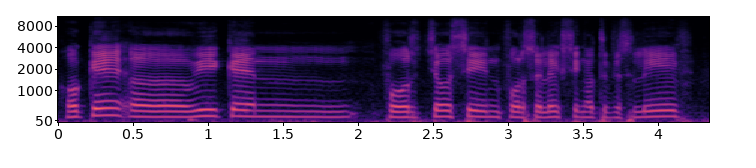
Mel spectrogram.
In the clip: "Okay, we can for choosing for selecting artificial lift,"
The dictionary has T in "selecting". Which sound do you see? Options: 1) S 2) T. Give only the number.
1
